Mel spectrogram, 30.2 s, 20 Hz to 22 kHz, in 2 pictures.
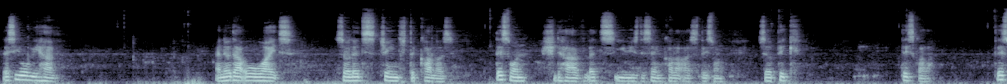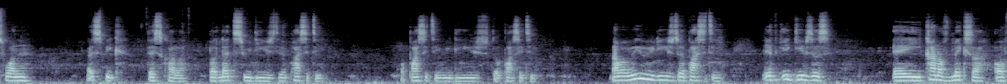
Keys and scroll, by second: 0.5 v.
